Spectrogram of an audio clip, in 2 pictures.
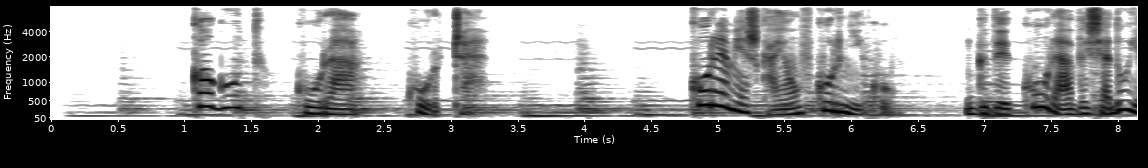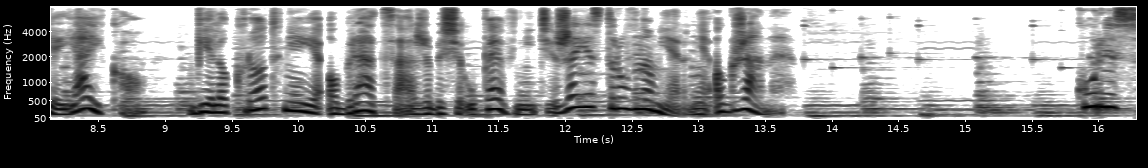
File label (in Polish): narracja; czasopismo mis; lato; kogut kura kurcze ciekawostka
